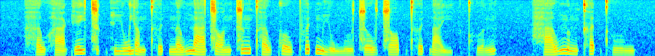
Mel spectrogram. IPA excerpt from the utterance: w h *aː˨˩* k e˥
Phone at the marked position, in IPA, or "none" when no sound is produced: aː˨˩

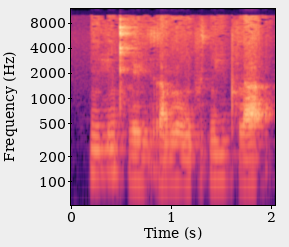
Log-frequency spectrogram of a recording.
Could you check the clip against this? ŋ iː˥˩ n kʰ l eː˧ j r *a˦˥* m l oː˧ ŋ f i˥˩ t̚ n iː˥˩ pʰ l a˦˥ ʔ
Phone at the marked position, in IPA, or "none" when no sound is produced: a˦˥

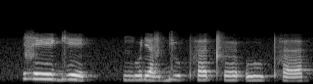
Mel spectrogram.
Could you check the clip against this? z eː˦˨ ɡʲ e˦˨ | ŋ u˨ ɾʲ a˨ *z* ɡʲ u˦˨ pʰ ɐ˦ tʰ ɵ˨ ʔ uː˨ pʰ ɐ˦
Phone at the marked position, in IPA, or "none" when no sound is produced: z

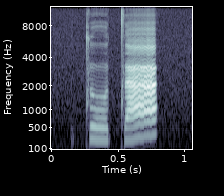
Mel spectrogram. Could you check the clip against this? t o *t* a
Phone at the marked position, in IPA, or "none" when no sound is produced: t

